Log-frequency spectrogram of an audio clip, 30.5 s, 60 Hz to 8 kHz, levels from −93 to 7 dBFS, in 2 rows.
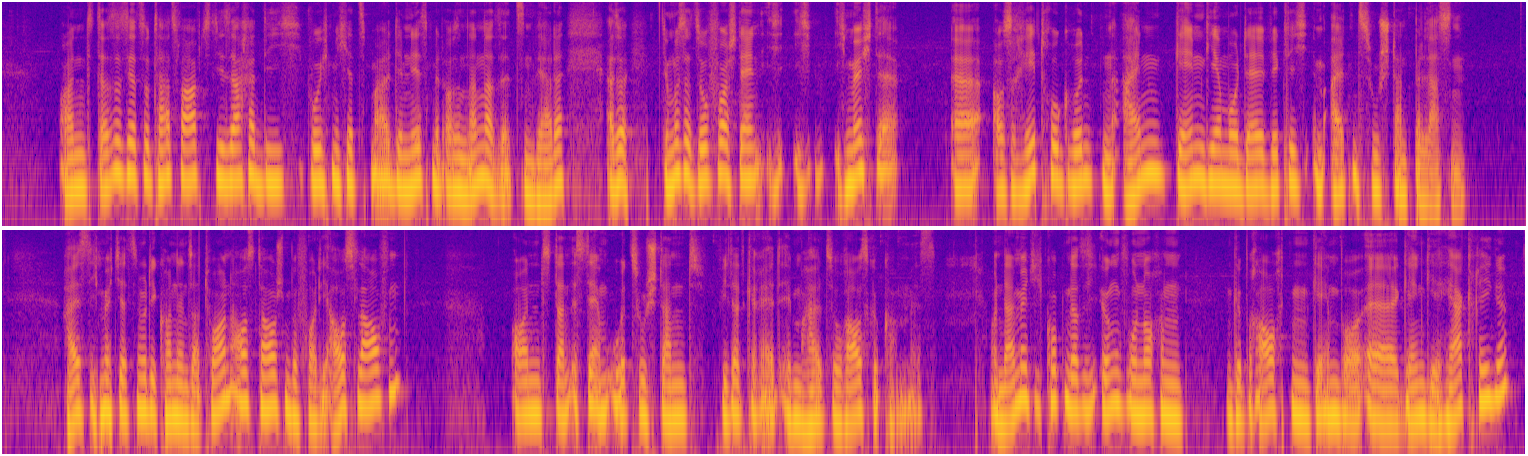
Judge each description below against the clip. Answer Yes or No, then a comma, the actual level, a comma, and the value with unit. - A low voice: No, medium, 150 Hz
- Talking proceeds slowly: No, average, 160 wpm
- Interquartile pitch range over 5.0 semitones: No, average, 3.5 semitones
